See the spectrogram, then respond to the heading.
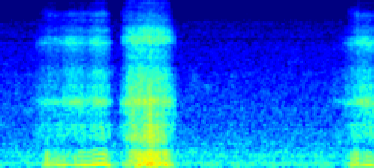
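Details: Real-time recording of a woman asleep overnight, very tired, no talking (labelled REM sleep): deep vibrating snores with a short snort-like burst, then quiet pauses between breaths; snoring.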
